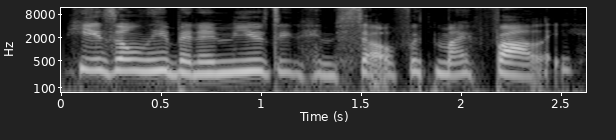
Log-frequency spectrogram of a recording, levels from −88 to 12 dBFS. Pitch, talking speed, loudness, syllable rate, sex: 245 Hz, 205 wpm, -19 LUFS, 5.9 syllables/s, female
